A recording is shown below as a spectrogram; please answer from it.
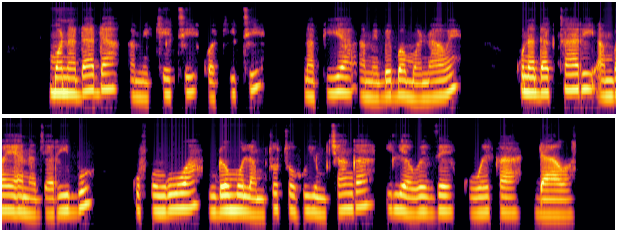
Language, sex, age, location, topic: Swahili, female, 50+, Kisumu, health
